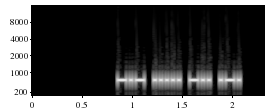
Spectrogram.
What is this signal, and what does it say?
Morse code, heard as a keyed tone, about 40 wpm, 700 Hz. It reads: K5DR
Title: USA Call Signs - 8x Character Spacing - 40wpm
